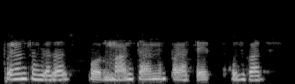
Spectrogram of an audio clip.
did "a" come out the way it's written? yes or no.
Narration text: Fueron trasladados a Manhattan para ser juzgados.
yes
